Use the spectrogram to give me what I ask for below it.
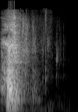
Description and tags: Sword Attack
Sound made with some metal elements and grapefruit.
I want to hear this sound in some of your project! Link it in a comment!
Enjoy!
